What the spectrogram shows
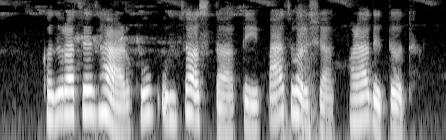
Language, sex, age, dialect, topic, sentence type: Marathi, female, 25-30, Southern Konkan, agriculture, statement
